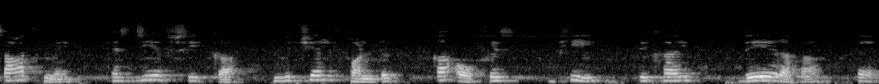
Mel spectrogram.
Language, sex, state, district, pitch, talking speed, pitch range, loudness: Hindi, male, Rajasthan, Bikaner, 165 Hz, 90 wpm, 145-180 Hz, -18 LUFS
